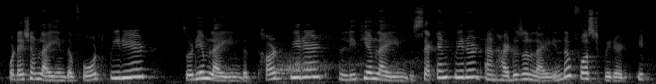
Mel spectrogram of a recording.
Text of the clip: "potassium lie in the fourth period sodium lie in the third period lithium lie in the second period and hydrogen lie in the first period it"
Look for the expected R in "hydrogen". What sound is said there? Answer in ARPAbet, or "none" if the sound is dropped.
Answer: none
